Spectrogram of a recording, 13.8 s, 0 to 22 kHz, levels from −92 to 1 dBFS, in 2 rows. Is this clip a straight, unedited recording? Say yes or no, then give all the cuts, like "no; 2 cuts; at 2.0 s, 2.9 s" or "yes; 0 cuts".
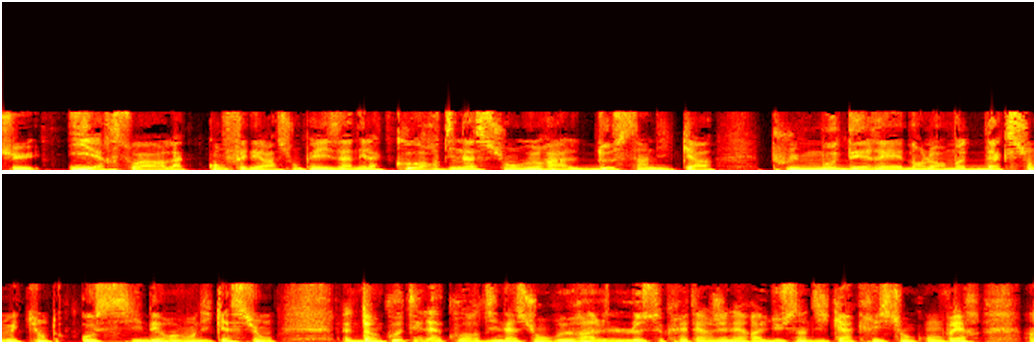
no; 2 cuts; at 9.1 s, 10.9 s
